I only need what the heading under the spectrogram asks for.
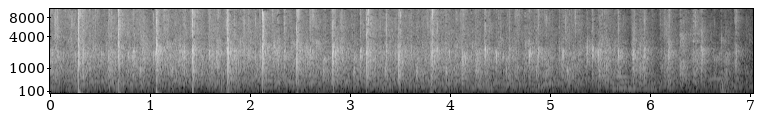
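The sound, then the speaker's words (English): Dense, loud applause from a City Club audience welcoming a state Republican party chairman as the speaker, with rapid sustained clapping that tapers off toward the end. “So I need you to join me in a big, rousing City Club welcome for our speaker, the Illinois Republican Chairman, Tim Schneider.”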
